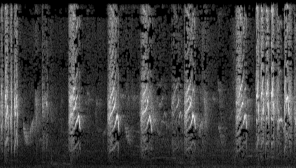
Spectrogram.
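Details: ['Oriental magpie-robin singing short, high, sweeping whistled phrases with sharp chips, repeated roughly every second, ending in a faster run of chirps.']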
